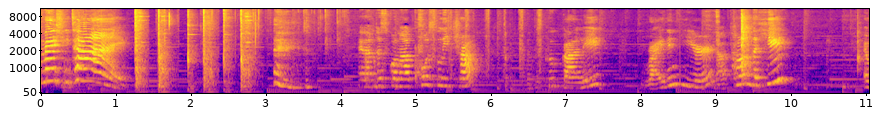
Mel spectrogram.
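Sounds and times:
knife smashing on cutting board: 1.2 - 3.1
woman laughing: 3.1 - 3.7.

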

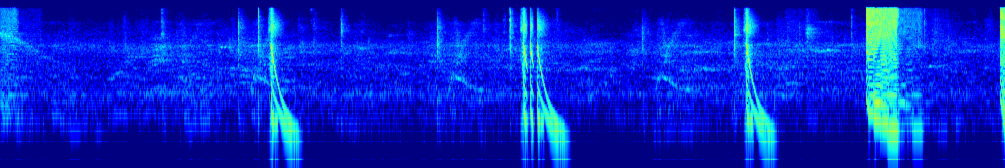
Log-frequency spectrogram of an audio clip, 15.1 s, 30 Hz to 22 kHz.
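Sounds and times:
murmur of hall: 0.0 - 15.0
electronic dartboard sweep: 4.0 - 4.6, 7.8 - 8.6, 11.2 - 11.7, 13.0 - 14.0.

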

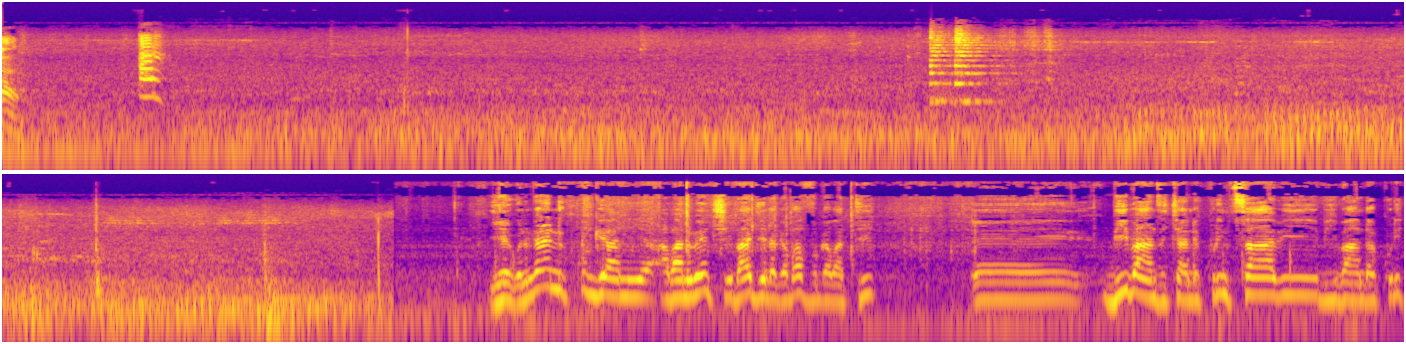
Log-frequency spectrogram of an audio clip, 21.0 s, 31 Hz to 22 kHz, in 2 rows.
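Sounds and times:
street traffic rumble: 0.0 - 21.0
vehicle horn toot: 6.9 - 8.0.

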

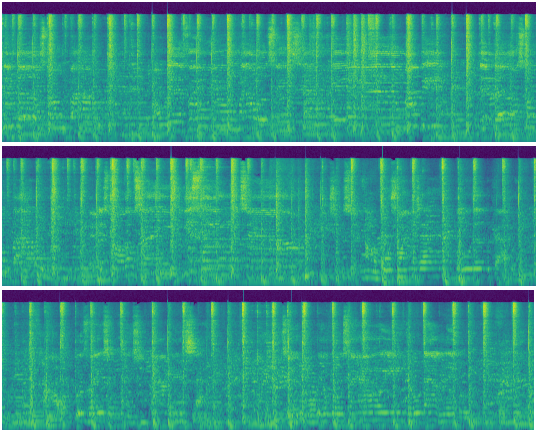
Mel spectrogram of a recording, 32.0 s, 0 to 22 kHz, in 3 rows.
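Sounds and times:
amplified acoustic guitar: 0.0 - 32.0
drum kit steady beat: 0.0 - 32.0
electric bass: 0.0 - 32.0.

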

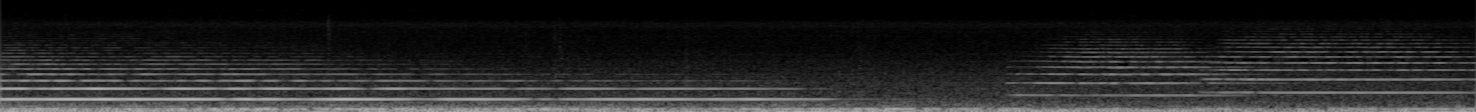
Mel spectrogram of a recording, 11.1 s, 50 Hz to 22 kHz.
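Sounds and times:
orchestra holding soft note: 0.0 - 6.4
low rumble: 0.0 - 11.0.

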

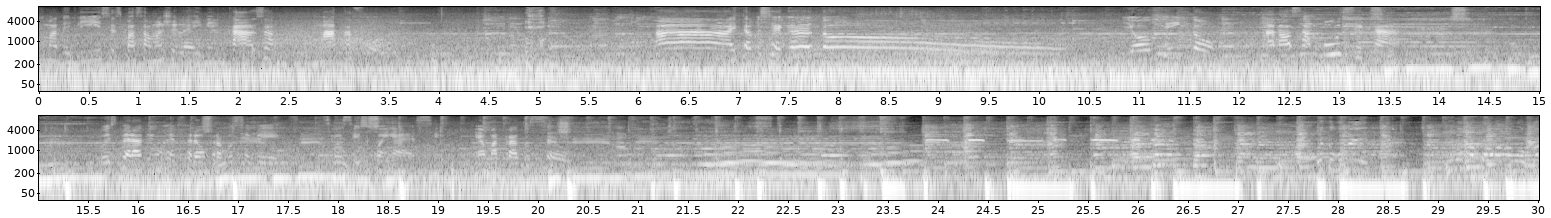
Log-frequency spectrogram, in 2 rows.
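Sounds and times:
wind and road noise: 0.0 - 30.0
music playing: 3.6 - 30.0.

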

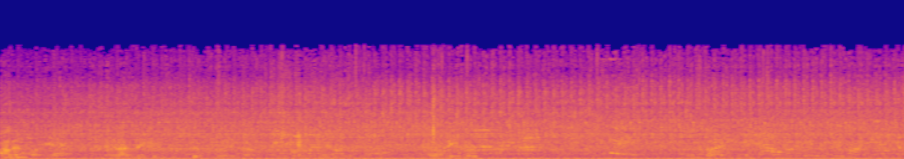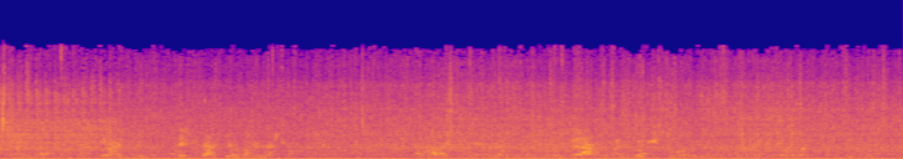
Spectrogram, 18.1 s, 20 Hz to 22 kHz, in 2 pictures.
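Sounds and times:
bystanders talking quietly: 0.0 - 18.0
vehicle engines running slowly: 0.0 - 18.0.

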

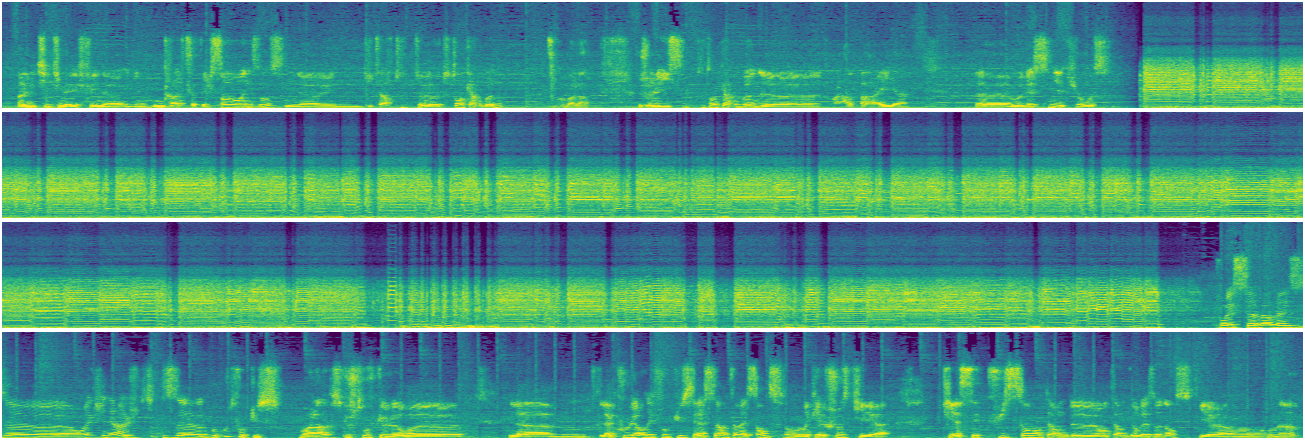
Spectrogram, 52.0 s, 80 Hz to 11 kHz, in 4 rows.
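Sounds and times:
distorted electric guitar: 0.0 - 52.0.

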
